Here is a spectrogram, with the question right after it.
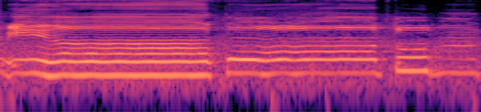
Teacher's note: ان کنتم، ان پہ نون ساکن کے بعد کاف آ گیا ہے تو ادھر اکفا ہو رہا ہے، غنہ کریں گے، ناک میں آواز کو چھپا کر پڑھیں گے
